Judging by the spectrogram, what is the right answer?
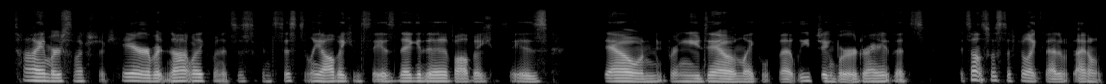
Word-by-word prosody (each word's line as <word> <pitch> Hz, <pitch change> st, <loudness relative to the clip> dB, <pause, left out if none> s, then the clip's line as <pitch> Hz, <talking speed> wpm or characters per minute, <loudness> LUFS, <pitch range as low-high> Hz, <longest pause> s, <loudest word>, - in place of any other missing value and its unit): time 170 Hz, -4 st, +3 dB
or 155 Hz, -, +4 dB
some 155 Hz, 0 st, -6 dB
extra 155 Hz, -, -12 dB
care, 165 Hz, -4 st, +3 dB
but 150 Hz, -, +1 dB
not, 160 Hz, +1 st, +3 dB
like, 160 Hz, 0 st, +2 dB
when 80 Hz, -, -9 dB
it's 75 Hz, -, -11 dB
just 150 Hz, +2 st, -16 dB
consistently 155 Hz, +2 st, -6 dB
all 140 Hz, +1 st, +4 dB
they 150 Hz, 0 st, +1 dB
can 150 Hz, -, -13 dB
say 150 Hz, -, -7 dB
is 155 Hz, +2 st, -2 dB
negative, 150 Hz, -1 st, +2 dB
all -, -, +2 dB
they -, -, -3 dB
can 155 Hz, +2 st, -24 dB
say -, -, -13 dB
is 130 Hz, +2 st, -3 dB, 0.6 s
down, 140 Hz, -1 st, +4 dB
bringing 140 Hz, -5 st, -5 dB
you 135 Hz, -1 st, 0 dB
down, 130 Hz, -3 st, +3 dB
like, 125 Hz, -, -1 dB
l -, -, -13 dB
that 125 Hz, 0 st, -1 dB
leaching 155 Hz, -4 st, -3 dB
bird, -, -, +1 dB
right? 140 Hz, +1 st, 0 dB
That's 75 Hz, -1 st, -8 dB, 0.3 s
it's -, -, -17 dB
not 210 Hz, -, +2 dB
supposed 190 Hz, -3 st, -8 dB
to 160 Hz, -, -7 dB
feel 155 Hz, +1 st, -5 dB
like 140 Hz, -, -2 dB
that, 125 Hz, +1 st, -1 dB
I 135 Hz, -, +2 dB
don't 130 Hz, 0 st, -4 dB
150 Hz, 235 wpm, -26 LUFS, 140-160 Hz, 0.6 s, or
